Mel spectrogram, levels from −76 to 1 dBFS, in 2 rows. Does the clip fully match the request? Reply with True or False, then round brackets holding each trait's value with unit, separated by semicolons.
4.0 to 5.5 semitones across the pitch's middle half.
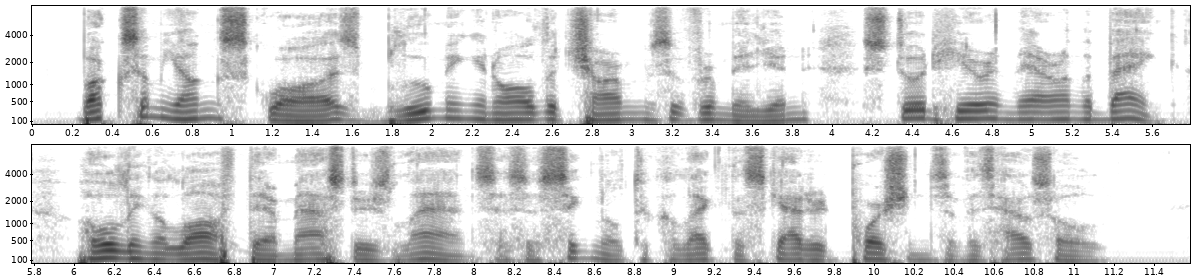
True (4.7 semitones)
